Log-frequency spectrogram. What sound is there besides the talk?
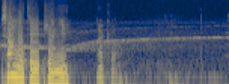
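siren passing outside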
